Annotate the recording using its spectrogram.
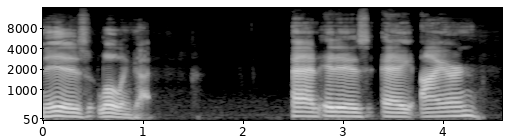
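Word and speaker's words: löllingite: Now if you're wondering I don't know if they call that umla or whatever that is or what but the pronunciation is loling guy and it is a iron arsonate.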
